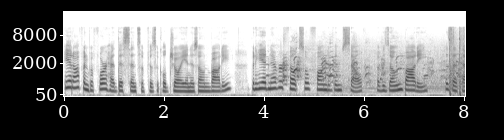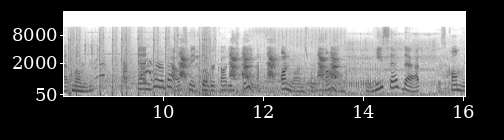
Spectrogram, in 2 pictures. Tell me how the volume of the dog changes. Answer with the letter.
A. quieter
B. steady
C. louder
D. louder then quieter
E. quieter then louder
E.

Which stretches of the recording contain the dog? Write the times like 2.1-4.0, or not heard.
4.0-13.7.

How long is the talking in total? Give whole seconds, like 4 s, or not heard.
15 s.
